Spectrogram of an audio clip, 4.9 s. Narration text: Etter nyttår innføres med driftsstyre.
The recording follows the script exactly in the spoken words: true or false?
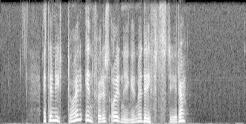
false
